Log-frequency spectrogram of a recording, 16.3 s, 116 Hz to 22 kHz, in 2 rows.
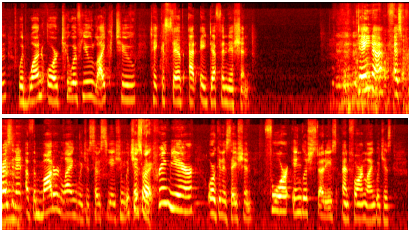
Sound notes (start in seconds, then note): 6.5 laughter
